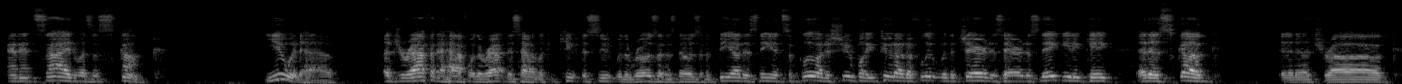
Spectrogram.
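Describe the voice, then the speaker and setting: Man, somewhat high-pitched, playful children's read-aloud, theatrical phrasing, slightly distant home recording. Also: lively intonation, normal speed. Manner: theatrical, stretches key words and races through cumulative lists. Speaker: school staff member reading a children's book aloud.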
